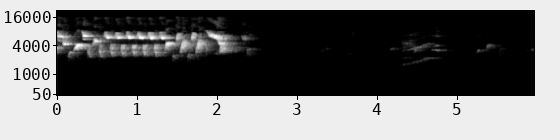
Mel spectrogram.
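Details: Wild European goldfinch singing at evening while its mate incubates eggs: two seconds of loud, rapid tinkling twitter, then quiet except for a few soft high chirps near the end.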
